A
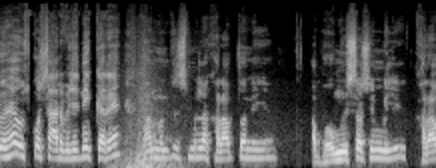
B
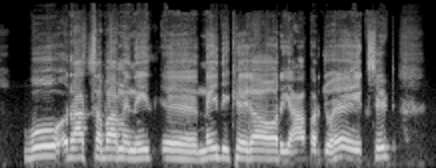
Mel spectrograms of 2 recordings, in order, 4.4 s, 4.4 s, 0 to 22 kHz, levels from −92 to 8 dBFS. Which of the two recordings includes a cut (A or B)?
A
